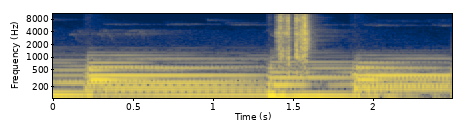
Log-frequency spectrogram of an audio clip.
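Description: A single camera shutter release, a short sharp click about one and a half seconds in and the loudest sound, over background music with sustained keyboard chords.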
